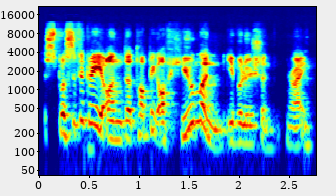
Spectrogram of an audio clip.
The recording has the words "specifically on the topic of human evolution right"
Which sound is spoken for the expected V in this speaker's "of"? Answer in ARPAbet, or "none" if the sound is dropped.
F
